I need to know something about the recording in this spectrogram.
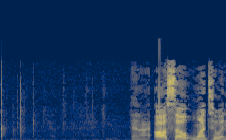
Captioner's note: applause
